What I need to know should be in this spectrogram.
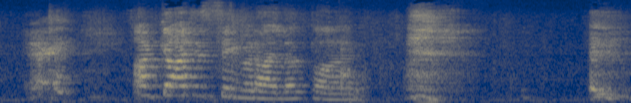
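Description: An elderly woman speaks in a thin voice.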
